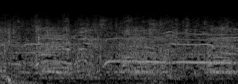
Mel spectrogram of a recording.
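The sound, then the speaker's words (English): Loud crowd roar from the student section at a girls' high school basketball game, cheering after a player's record 48-point night, a dense continuous wash of voices that holds steady for the whole moment. “The crowd chanting her name, the student section.”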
